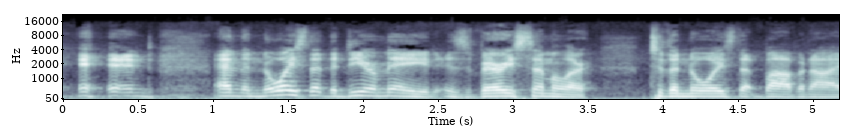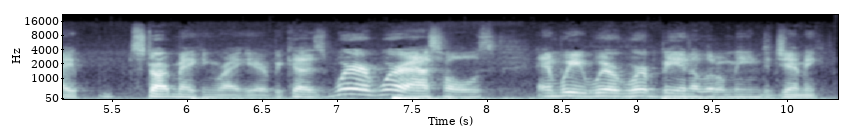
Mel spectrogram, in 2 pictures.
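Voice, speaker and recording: A man's voice: mid-range voice, moderate pace, a bit bright. A man from Florida hosting a casual podcast, telling rambling stories with many fillers and frequent laughter. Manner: rambling storyteller, laughs often, filler-heavy. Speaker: podcast host. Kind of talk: casual chat.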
